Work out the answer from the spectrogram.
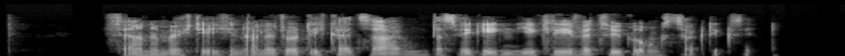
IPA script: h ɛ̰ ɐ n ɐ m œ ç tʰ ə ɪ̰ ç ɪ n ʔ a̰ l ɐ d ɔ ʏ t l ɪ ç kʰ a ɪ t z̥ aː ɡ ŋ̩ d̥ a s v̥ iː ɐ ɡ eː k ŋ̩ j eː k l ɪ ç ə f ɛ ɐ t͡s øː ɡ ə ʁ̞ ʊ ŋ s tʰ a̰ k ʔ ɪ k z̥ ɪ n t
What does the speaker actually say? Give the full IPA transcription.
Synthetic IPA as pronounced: f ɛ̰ ɐ n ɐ m œ ç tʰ ə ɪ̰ ç ɪ n ʔ a̰ l ɐ d ɔ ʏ t l ɪ ç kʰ a ɪ t z̥ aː ɡ ŋ̩ d̥ a s v̥ iː ɐ ɡ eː ɡ ŋ̩ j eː k l ɪ ç ə f ɛ ɐ t͡s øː ɡ ə ʁ̞ ʊ ŋ s tʰ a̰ k t ɪ k z̥ ɪ n t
